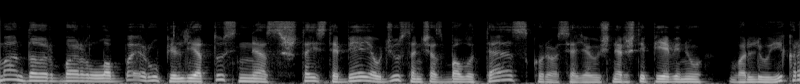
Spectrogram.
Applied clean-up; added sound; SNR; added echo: none; none; none; none.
